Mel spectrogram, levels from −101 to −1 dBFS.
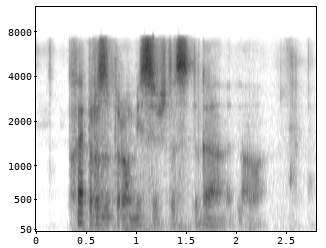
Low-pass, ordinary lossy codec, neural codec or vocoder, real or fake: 7.2 kHz; AAC, 48 kbps; codec, 16 kHz, 0.8 kbps, ZipCodec; fake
